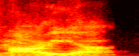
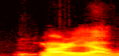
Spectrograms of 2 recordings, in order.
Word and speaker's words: Tarja: on, It's I will Tarja. Tarja. What I wanted to say that, but I didn't want to fuck it up, so I was like, yeah. But the J is silent.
